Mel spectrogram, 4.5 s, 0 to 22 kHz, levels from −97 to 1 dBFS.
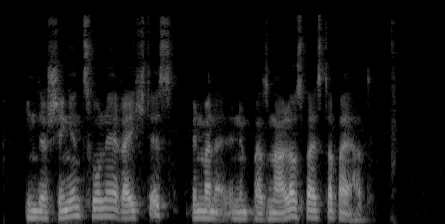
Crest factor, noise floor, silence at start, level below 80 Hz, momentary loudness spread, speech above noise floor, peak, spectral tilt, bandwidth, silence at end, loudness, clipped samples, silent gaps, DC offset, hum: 18 dB; -86 dBFS; 0.25 s; -80 dBFS; 7 LU; 42 dB; -26 dBFS; -5.5 dB/octave; 16.5 kHz; 0.8 s; -44 LUFS; under 0.1%; none; under 0.1%; none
